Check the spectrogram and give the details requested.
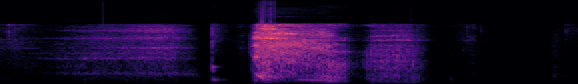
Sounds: Cough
